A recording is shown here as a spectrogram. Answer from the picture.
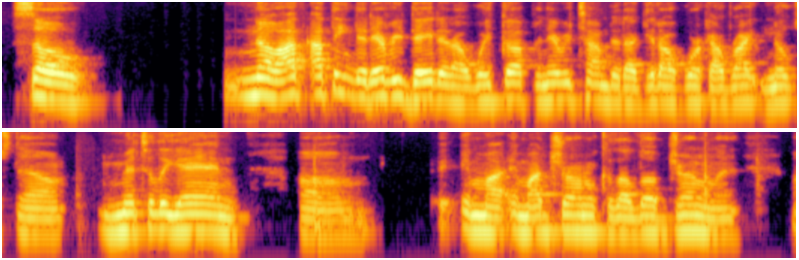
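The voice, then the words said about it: North Carolina accent. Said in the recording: “I still have a North Carolina accent.”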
